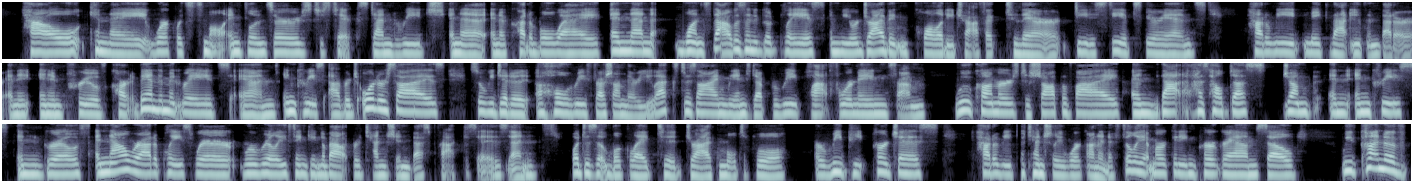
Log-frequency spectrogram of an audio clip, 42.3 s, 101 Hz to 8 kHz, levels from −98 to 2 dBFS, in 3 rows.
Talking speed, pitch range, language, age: 175 wpm, 165-185 Hz, English, 10-29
